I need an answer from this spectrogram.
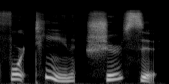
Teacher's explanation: The key is just to listen for the context. If you hear that sh sound right before it, you know it means 10 4, which is 14.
